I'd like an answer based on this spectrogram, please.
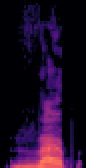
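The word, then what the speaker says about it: wrap: बताइए इसको क्या पढ़ेंगे रैप डब्ल्यू आर ए पी रैप व रैप मत पढ़िएगा क्योंकि आर से पहले डब्ल्यू है तो डब्ल्यू साइलेंट रहेगा रैप द गिफ्ट केयरफुली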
